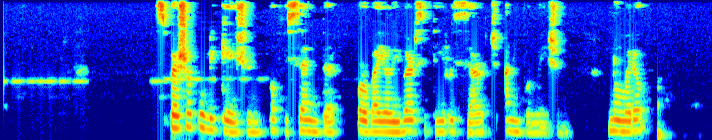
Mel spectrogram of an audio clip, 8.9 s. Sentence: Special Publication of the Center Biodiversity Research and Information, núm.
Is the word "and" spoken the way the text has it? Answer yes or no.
yes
